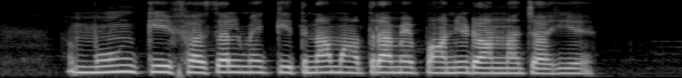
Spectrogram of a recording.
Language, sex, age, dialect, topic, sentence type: Magahi, female, 25-30, Southern, agriculture, question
